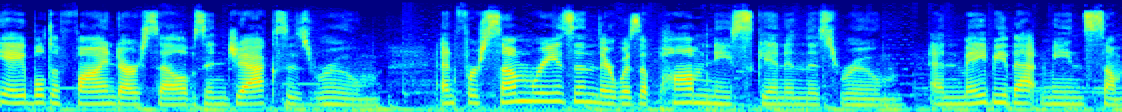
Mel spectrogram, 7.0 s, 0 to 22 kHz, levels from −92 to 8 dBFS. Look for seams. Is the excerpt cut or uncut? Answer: uncut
